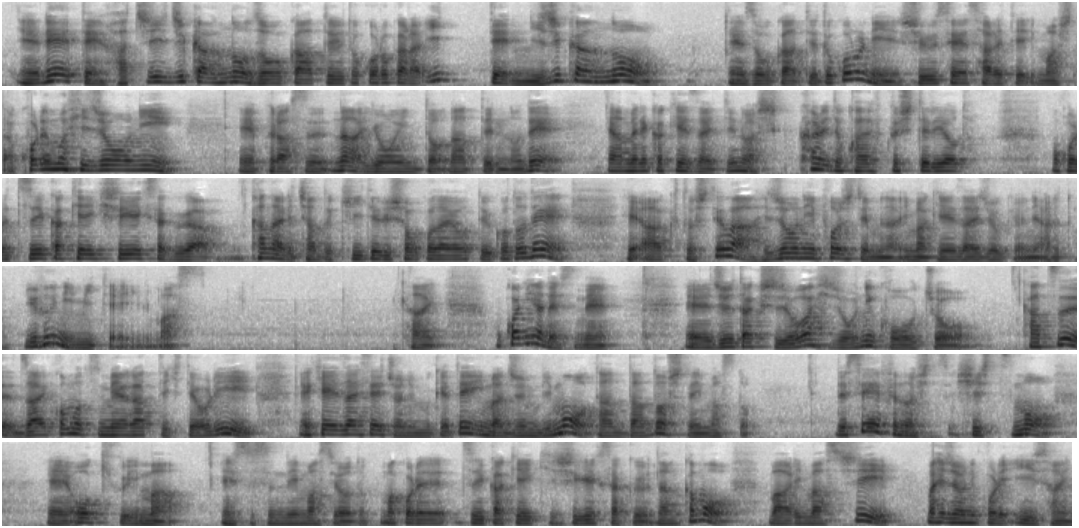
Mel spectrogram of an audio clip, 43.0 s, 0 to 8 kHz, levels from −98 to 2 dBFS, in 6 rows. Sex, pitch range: male, 105-155 Hz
